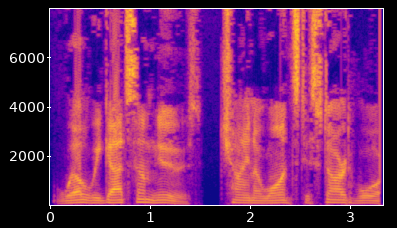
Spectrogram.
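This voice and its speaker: A man's voice: fairly low pitch, fairly even intonation, unhurried, darkish tone, no echo, close to an everyday voice. A man playing someone relaying uncertain war news in a scripted scenario. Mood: uneasy news.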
